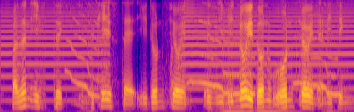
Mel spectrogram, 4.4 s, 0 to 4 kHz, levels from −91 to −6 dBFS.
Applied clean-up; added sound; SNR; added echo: none; Dog + Trumpet; 7 dB; none.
